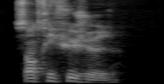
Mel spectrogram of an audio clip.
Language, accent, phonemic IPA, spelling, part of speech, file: French, France, /sɑ̃.tʁi.fy.ʒøz/, centrifugeuse, noun, LL-Q150 (fra)-centrifugeuse.wav
- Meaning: centrifuge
